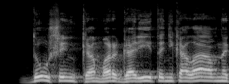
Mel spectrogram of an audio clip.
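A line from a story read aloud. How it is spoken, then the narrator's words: Shouting. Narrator (Russian): кричала Наташа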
